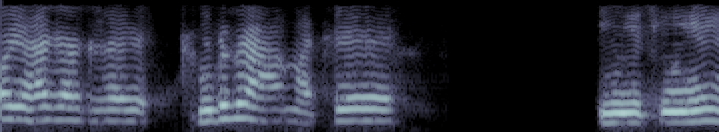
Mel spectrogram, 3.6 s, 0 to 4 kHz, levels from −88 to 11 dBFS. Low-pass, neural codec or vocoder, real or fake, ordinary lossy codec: 3.6 kHz; codec, 16 kHz, 2 kbps, FreqCodec, smaller model; fake; none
